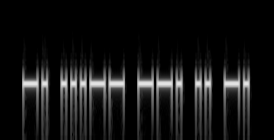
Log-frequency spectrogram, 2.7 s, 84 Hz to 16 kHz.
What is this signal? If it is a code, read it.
Morse code, heard as a keyed tone, about 25 wpm, 700 Hz. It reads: N3GIN
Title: USA Call Signs - 5 Characters - 3x Character Spacing - 25wpm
